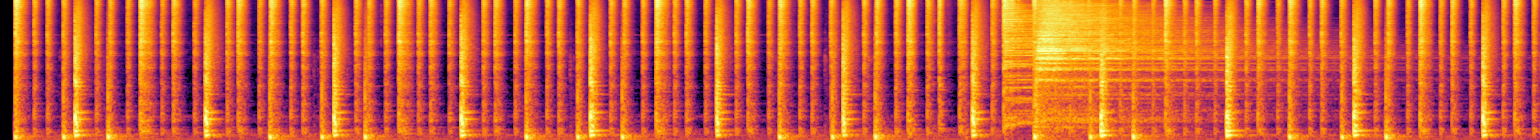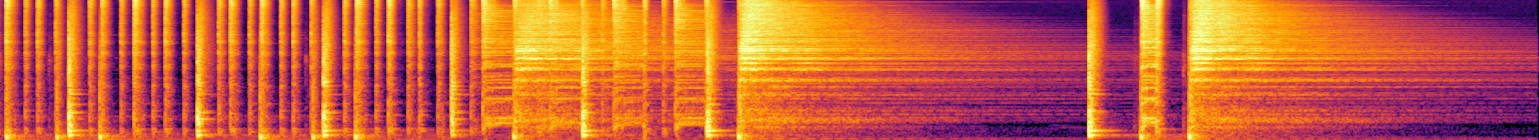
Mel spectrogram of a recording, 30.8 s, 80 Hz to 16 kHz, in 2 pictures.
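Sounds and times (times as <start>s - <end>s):
hi-hat: 0.2s - 25.2s, 26.8s - 30.0s.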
